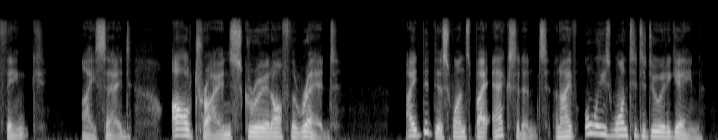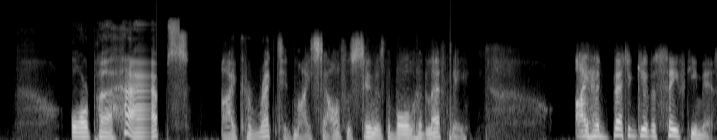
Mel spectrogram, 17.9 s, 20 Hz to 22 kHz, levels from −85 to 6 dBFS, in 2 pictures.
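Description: At 10.69 s the speech stalls into a short fading buzz, lasting until 10.88 s, and then carries on from exactly where it left off, with nothing lost but about 160 ms of added gap. That is a call audio freeze. The likely cause is packets held up in transit, so the jitter buffer ran dry and the receiver stretched the last sound until the delayed audio caught up.

Right after, from 10.92 to 10.94 s, a brief smear replaces the real audio. This is short concealed packet loss: roughly 20 ms of the stream never reached the decoder in time. The receiver covered the hole by extending the preceding sound for a few milliseconds and then blending back into the genuine signal, so the moment comes across as a momentary blur.

From 11.22 s to the end the speech turns muffled and rougher, losing its brightness. This is a call bitrate drop. The Opus encoder was pushed from 32 kbps down to 9 kbps and held near the bottom for about 6 s. 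At that rate it codes the sound more coarsely and narrows the audio band from 12 kHz to 6 kHz, which removes the upper frequencies.

Within that stretch the speech twice sounds hurried while keeping its pitch. From 13.59 to 14.93 s it runs at about 108% speed, and from 15.80 to 16.25 s at about 107%. This is jitter buffer speed-up. The buffer was holding more audio than its target, so the receiver repeatedly cut out pitch-period-sized slices to shrink the delay. That removed around a tenth of a second in the first run and a few hundredths in the second.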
